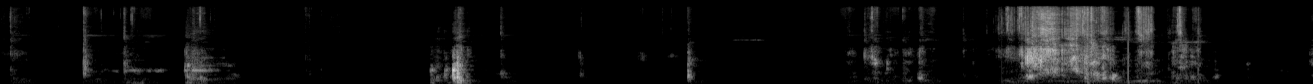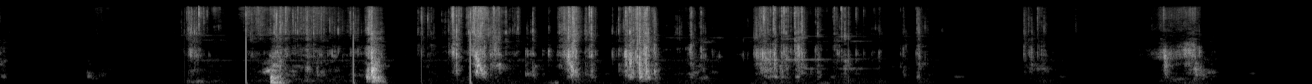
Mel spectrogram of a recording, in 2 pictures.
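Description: A few light scrapes and clicks as a cardboard box is slit open, then a metallised foil wrapper being torn and crinkled. The wrapper comes off a pack of glossy plastic inkjet sheets. The loudest tearing comes about ten seconds in, followed by a long stretch of crackling foil.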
